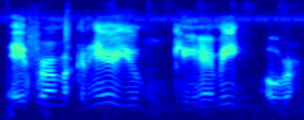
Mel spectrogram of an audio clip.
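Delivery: crackly military radio. Real, not acted. Radio check between squad leaders.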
